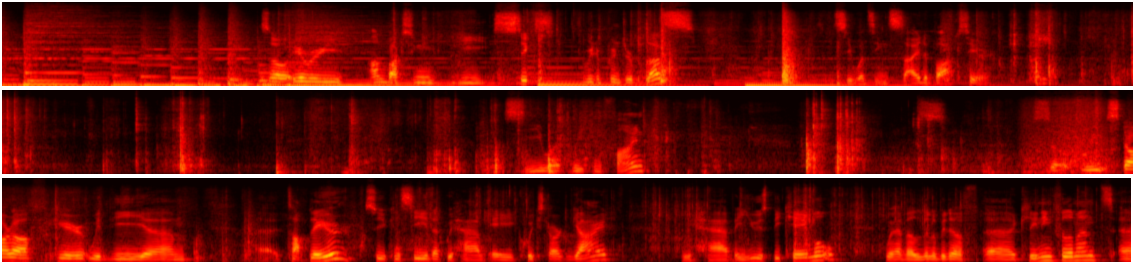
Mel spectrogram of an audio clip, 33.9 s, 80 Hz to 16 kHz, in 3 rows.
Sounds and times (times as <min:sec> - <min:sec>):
Speech: 0:02.6 - 0:07.0, 0:08.3 - 0:10.5, 0:16.3 - 0:17.9, 0:20.4 - 0:20.8, 0:21.6 - 0:24.6, 0:25.2 - 0:28.8, 0:29.4 - 0:33.9.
